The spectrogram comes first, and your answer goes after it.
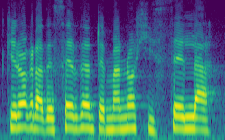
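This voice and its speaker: A woman with a Mexican Spanish accent hosts a television talk show and closes the segment graciously. Her voice sits in an ordinary middle pitch, and she speaks with smooth, practiced ease. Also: flat delivery, fast talker, darkish tone, highs cut off. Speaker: host.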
